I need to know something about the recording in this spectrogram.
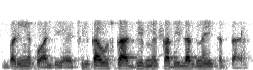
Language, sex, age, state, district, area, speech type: Hindi, male, 45-60, Uttar Pradesh, Mau, rural, conversation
